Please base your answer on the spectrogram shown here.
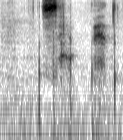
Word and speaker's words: césped: Césped, con acento en la E.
